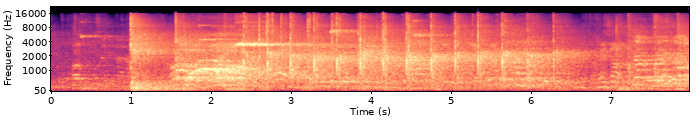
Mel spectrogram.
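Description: A crowd of spectators cheers and claps in an echoing gym.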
